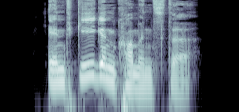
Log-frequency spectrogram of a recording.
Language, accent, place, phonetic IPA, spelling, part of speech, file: German, Germany, Berlin, [ɛntˈɡeːɡn̩ˌkɔmənt͡stə], entgegenkommendste, adjective, De-entgegenkommendste.ogg
- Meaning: inflection of entgegenkommend: 1. strong/mixed nominative/accusative feminine singular superlative degree 2. strong nominative/accusative plural superlative degree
